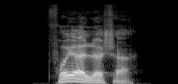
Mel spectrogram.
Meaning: fire extinguisher
- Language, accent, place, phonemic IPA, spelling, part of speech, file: German, Germany, Berlin, /ˈfɔɪ̯ɐˌlœʃɐ/, Feuerlöscher, noun, De-Feuerlöscher.ogg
